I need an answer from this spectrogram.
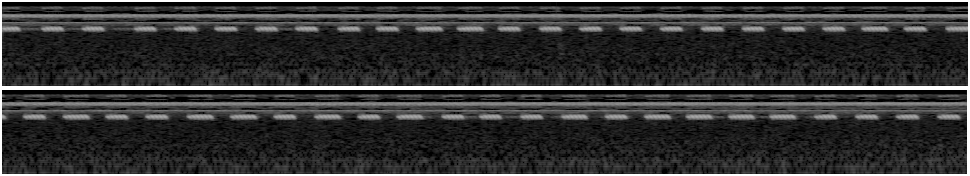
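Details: Insects calling, filmed by a fixed camera: a steady run of short, bright chirps pulsing a little over twice a second over a continuous high, thin ringing drone, with no other sounds.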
